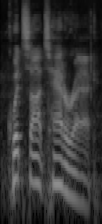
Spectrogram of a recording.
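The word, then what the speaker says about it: Kwisatz Haderach: anyone out there uh if you cannot seem to pronounce quits hatak it's phonetically similar to nutsack cataract I kind of want you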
